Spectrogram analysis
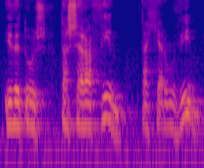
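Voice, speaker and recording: Addressing the congregation as brothers, a preacher retells scripture in grand old wording, moving from loud cries down to hushed remarks. His voice is a little high and carries vocal fry.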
